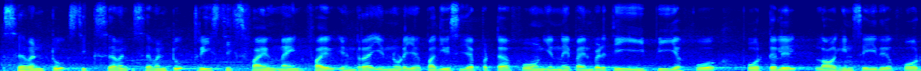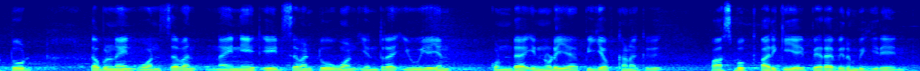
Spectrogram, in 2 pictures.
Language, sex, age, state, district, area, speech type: Tamil, male, 18-30, Tamil Nadu, Tiruppur, rural, read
